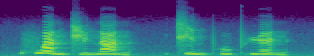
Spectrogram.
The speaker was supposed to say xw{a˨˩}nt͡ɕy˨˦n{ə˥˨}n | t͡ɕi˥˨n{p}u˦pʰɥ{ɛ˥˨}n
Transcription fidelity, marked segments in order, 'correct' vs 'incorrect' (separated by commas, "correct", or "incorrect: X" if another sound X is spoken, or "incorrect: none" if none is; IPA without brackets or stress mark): incorrect: a˥˨, incorrect: a˥˨, incorrect: pʰ, correct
